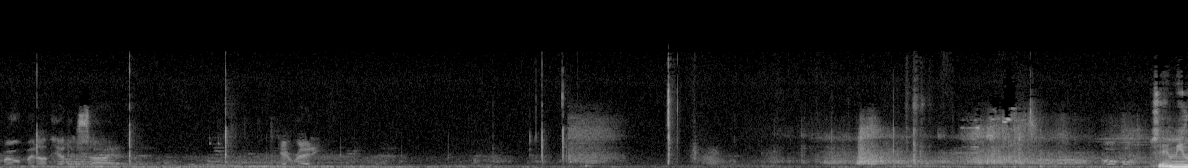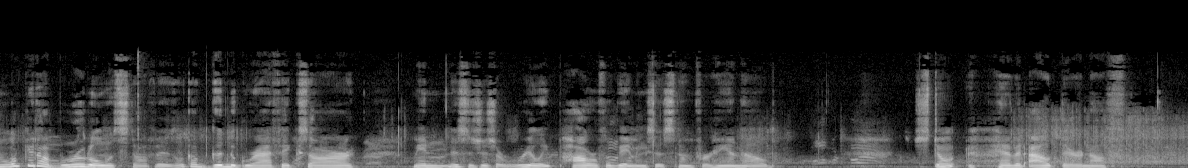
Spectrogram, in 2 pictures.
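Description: Gunfire from a video game crackles through a small device speaker.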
